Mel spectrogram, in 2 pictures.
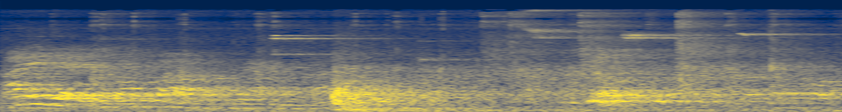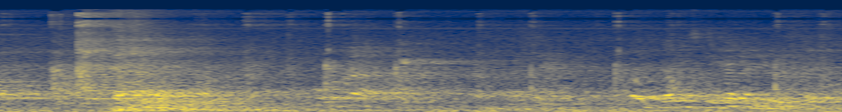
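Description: A ping-pong ball clicks back and forth between paddles and the table.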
